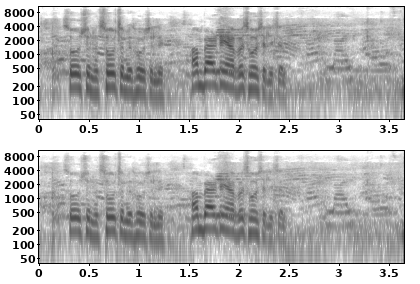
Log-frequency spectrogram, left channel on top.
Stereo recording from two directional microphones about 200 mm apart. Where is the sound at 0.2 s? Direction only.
5° right (ahead or behind).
